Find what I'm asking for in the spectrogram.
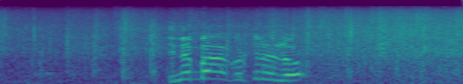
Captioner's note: foreign language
